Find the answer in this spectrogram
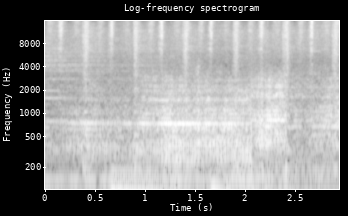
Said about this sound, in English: LA, man, you get the helicopter. Yeah, it's crazy. We didn't expect a helicopter. We forgot about the helicopters.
